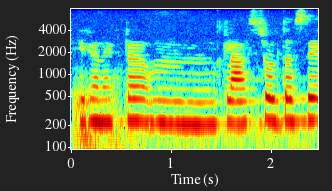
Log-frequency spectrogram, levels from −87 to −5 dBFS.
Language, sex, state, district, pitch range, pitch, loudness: Bengali, female, Tripura, West Tripura, 215-230 Hz, 225 Hz, -16 LUFS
